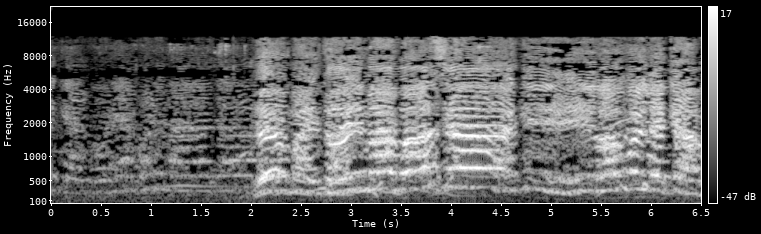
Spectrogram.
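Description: Group of men singing a deuda folk song together in a chanting style, coming in loudly about two seconds in over quieter crowd voices.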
